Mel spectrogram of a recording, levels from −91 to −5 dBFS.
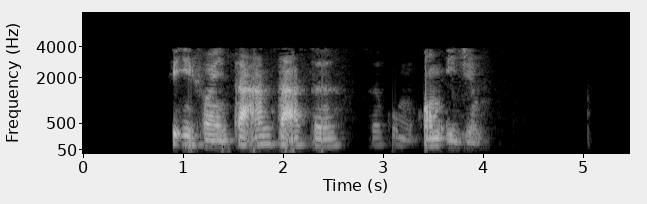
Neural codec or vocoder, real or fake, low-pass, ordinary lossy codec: none; real; 7.2 kHz; AAC, 16 kbps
